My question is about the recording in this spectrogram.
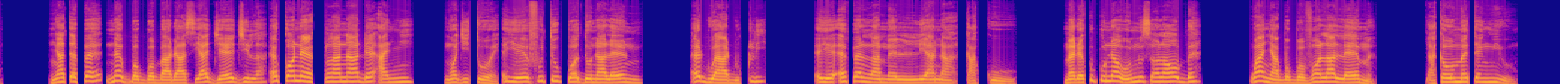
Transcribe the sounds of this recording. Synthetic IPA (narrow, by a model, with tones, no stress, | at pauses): ɲã˨t̪ɛ˦ɸɛ˦nɛ̃˦ɡ͡bɔ˨ɡ͡bɔ˨ba˨ɖa˨si˨a˨d͡ʒɛ˨ɛ˦d͡ʑi˦la˦ɛ˦kɔ˦nɛ̃˦xlã˦nã˦ɖɛ˦ʔa˨ɲĩ˦ | ŋɔ̃˦d͡ʑi˦t̪ɔ˦ɛ̰˨e˦je˦fu˦t̪u˦k͡pɔ˦d̪o˨nã˨lɛ˨ɛ˦nũ˦ | ɛ˦ɖu˨a˨ɖu˨kli˦ | e˦je˦ʔɛ˦ɸɛ˦l̃ã˨mɛ̃˨li˨a˨nã˨ka̰˨ko˨ | mɛ̃˨ɖɛ˨ku˦ku˦nã˦wo˨nũ˦sɔ̃˦la˦wo˦bɛ˦ | wʔo˦a˦ɲã˨ɡ͡bɔ˨ɡ͡bɔ˨vɔ̃˦la˦lɛ˨ɛ˦mɛ̰̃˨ | ɡa̰˨kɛ˦wo˦mɛ̃˦t̪ɛ˦ŋũ˦ĩ˦o˨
